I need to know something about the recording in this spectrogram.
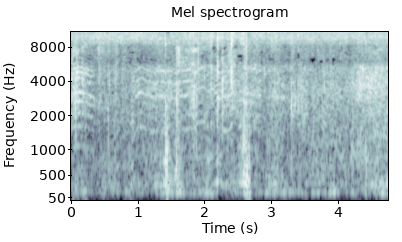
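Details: Continuous low buzzing of a wild honey bee colony during harvesting, overlaid by a few loud knocks around one and a half and two and a half seconds.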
